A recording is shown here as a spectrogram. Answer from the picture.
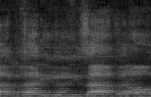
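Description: A single man's voice chanting a mourning elegy through a public-address system, in a slow, sliding style with long held notes.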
